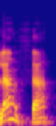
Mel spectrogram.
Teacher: En español actual tenemos el fonema Z, fricativo interdental sordo, por supuesto.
